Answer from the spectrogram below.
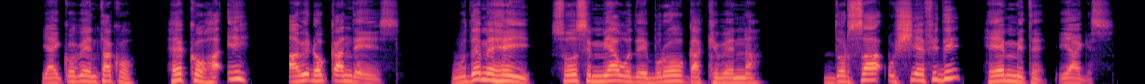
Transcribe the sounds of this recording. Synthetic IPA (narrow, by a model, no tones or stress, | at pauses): jɐjkʼːoːbɛɛnt̪ːɐkɔ | hɛkːɔɦɐʔɪ | ɐwɪɗɔkʼːɐnd̪ɛʔeːs | wʊd̪ɛmɛɦɛj | so̞ːsɪmːɪjaːwɔd̪ɛjbʊɾoːɡɐkːɪbeːnːɐ | d̪ɔɾsːaːʔʊʃːɪjɛfɪd̪ɪ | heːmːɪt̪ɛjaːɡɪs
